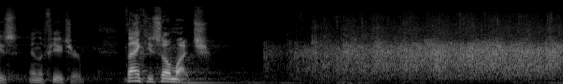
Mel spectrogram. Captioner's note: audience applauds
